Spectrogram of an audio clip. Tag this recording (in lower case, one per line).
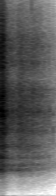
rattle (instrument)
percussion
musical instrument
music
